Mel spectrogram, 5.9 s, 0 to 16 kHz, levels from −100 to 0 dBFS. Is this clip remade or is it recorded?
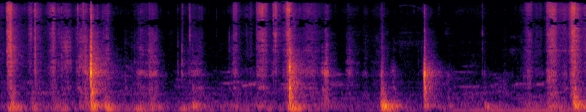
recorded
